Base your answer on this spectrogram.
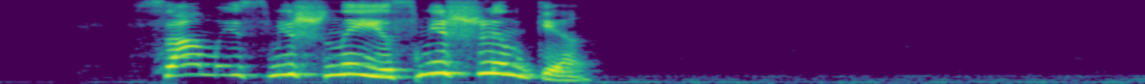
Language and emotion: Russian, positive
